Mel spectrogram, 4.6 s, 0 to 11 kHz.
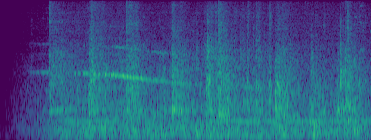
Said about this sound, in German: So klingen Kühlschränke. Kühlschränke in Einzelteile, bevor Menschen und Maschinen sie zusammenbauen. Bei Liebherr am Rand von Plovdiv bauen sie 4000 Geräte pro Tag, brauchen mehr als 2000 Menschen dafür.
